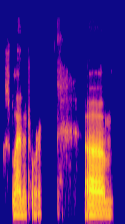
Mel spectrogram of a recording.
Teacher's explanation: we can't really reduce it to er it has to stay or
